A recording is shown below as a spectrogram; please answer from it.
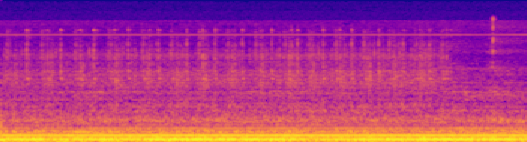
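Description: Sewing machine stitching a piping into a seam: a fast, even ticking of the needle over a steady low hum, stopping shortly before the end.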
